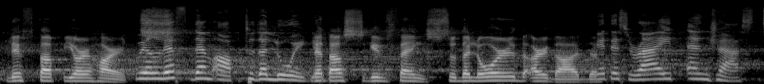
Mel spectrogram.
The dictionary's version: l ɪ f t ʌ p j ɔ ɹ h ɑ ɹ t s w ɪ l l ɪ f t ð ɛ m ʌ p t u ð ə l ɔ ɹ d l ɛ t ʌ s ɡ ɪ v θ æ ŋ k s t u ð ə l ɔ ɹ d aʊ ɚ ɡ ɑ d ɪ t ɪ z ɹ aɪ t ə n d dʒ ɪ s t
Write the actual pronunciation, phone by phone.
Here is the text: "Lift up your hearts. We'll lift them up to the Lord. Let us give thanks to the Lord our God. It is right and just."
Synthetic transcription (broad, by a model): l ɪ f t ʌ p j ɔ ɹ h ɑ ɹ t w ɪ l l ɪ f t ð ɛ m ʌ p t u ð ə l ɔ ɹ d l ɛ t ʌ s ɡ ɪ v θ æ ŋ k s t u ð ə l ɔ ɹ d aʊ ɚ ɡ ɑ d ɪ t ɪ s ɹ aɪ t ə n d dʒ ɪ s t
